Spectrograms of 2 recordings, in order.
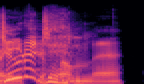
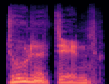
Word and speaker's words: Dunedin: The airport in the south of New Zealand at Dunedin, I don't know how to pronounce that place. Sorry. – Dunedin. – Dunedin.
